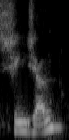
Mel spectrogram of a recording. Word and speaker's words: Xinjiang: Is Xinjiang, right?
